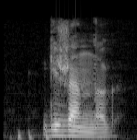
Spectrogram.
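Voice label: "гижанног", Komi, male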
